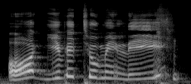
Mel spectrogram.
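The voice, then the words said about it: Attempted German accent sounding Indian. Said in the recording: “Do your best Hitler German accent ... That was a little more Indian ... That's Hitler if he was serving me a Slurpee.”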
